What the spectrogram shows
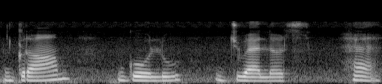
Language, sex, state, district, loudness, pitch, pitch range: Hindi, female, Haryana, Rohtak, -17 LUFS, 185 Hz, 175-195 Hz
